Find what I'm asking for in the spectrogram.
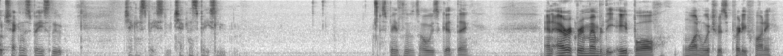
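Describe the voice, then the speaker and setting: A middle-aged man rambles easily through a casual live stream, talking straight to his viewers. His voice sits a little low and comes through smooth and clear. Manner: easygoing, rambling, chatting with viewers.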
